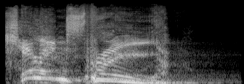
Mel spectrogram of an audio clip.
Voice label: announcer kill spree; killing spree; dota; announcer dlc monkey king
